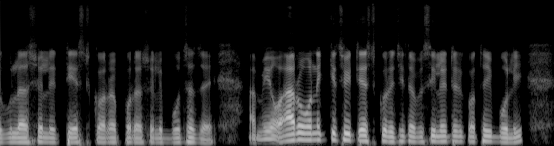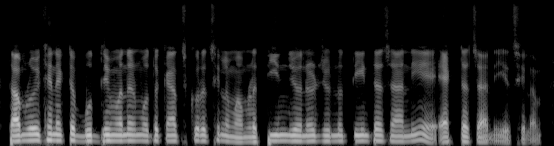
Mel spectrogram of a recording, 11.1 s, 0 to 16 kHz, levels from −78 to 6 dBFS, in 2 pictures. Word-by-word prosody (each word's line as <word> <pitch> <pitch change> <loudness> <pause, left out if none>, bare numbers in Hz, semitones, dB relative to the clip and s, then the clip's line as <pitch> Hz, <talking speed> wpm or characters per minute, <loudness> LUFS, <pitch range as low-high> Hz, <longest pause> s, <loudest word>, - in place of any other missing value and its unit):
এগুলা 110 +2 0
আসলে 110 -2 -2 0.2
টেস্ট 110 +1 0
করার 110 0 -1
পর - - -2
আসলে 105 0 -5
বোঝা 105 +2 -1
যায়। 85 -1 -4 0.4
আমি 95 0 -4 0.2
আরও 165 +3 +7
অনেক 165 -2 -1
কিছুই 165 -1 +3
টেস্ট 135 -2 +3
করেছি। 130 -1 +1
তবে 120 -1 -1
সিলেটের 130 -1 0
কথাই 130 +2 0
বলি। 110 +1 +1 0.4
তো - - -1
আমরা 145 +2 +3
ঐখানে 155 -1 +3
একটা 155 +1 +3
বুদ্ধিমানের 145 +1 +3
মতো 140 +1 -1
কাজ 140 -3 -1
করেছিলাম। 140 -2 -2
আমরা 115 +1 0
৩ 145 0 +2
জনের 135 0 +1
জন্য 135 0 -1 0.2
৩ 140 0 +1
টা 145 - +3
চা 135 - -1 0.2
নিয়ে 150 +1 -1 0.2
১ 120 - -2
টা - - +4
চা - - +1
নিয়েছিলাম। - - -10
135 Hz, 205 wpm, -23 LUFS, 115-145 Hz, 0.4 s, আরও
